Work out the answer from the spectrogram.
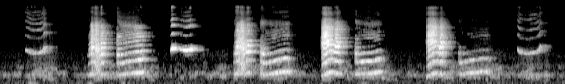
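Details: Talking rose-ringed parakeet chattering almost nonstop indoors: harsh, speech-like bursts with stacked harmonics about once a second, between clear whistled notes, some rising, at start and end.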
